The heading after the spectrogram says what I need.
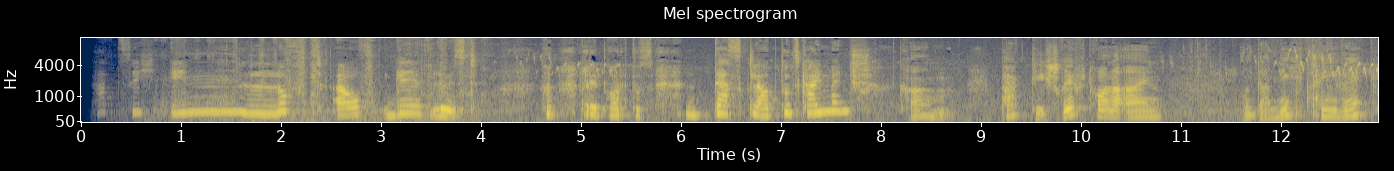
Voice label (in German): Hoerszene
